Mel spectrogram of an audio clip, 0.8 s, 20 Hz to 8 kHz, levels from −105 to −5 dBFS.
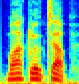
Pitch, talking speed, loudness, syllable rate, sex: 140 Hz, 230 wpm, -15 LUFS, 6.2 syllables/s, male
